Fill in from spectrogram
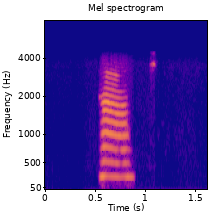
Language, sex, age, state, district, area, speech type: Hindi, female, 18-30, Madhya Pradesh, Seoni, urban, conversation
